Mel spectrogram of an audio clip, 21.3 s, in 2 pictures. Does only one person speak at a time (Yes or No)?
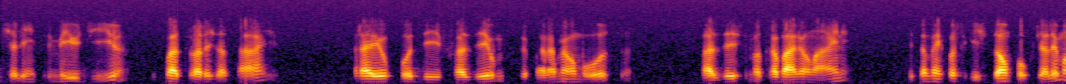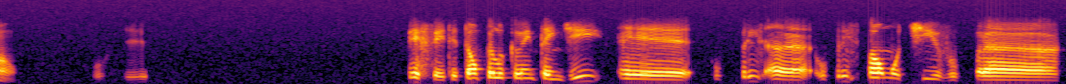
Yes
